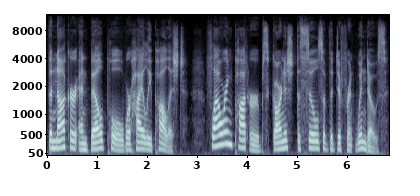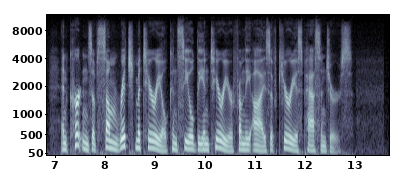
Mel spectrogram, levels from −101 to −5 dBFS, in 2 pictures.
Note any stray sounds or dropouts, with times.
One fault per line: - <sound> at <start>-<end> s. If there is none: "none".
none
